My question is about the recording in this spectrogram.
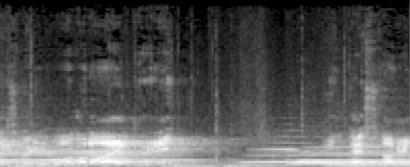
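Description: Live operatic baritone singing with wide vibrato over a small orchestra. About two seconds in the voice breaks off and woodwinds hold steady sustained notes, and the singing comes back in near the end.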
